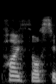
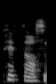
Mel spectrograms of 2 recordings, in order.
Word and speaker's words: pithos: So when you're reading it, in my head, certainly, I was calling it pythos in my head for a very long time, but that is actually pronounced pithos.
